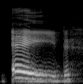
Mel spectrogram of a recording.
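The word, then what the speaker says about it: aide: Aid. Aid. Aid itu adalah ajudan. Aid. Tulisannya A-I-D-E, tapi dibacanya aid.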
